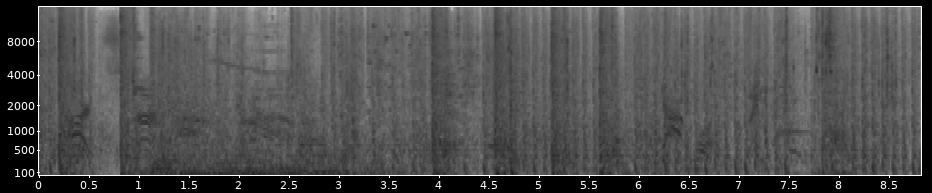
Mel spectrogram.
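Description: Dense bursts of gunfire in a Mafia Definitive Edition shootout, with rapid shots and volleys hammering almost continuously at loud, close range.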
